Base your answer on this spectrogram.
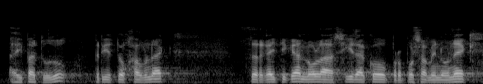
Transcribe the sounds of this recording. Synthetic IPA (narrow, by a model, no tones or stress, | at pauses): ajpat̪uð̞upɾiet̪oʝawnak | se̞ɾɣajt̪ikanːo̞laːsie̞ɾako̞pɾo̞po̞same̞no̞ne̞k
